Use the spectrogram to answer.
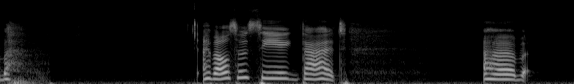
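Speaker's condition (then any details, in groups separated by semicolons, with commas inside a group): No condition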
